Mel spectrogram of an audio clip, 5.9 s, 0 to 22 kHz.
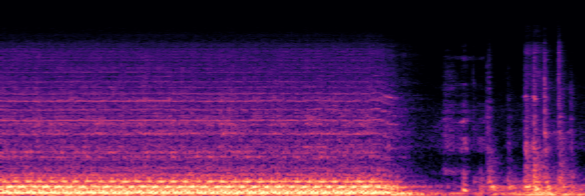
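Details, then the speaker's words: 1969 Plymouth Valiant (turbo 360 Magnum, TF727, narrowed 9.25 Chrysler 3.55 Sure-Grip rear) in gear with the wheels turning; even drivetrain rumble with no rear-end whine after replacing pitted bearings and fitting a crush sleeve eliminator; differential quiet. "quiet it's quiet wheels turning dead quiet we are good no rear end noise"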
